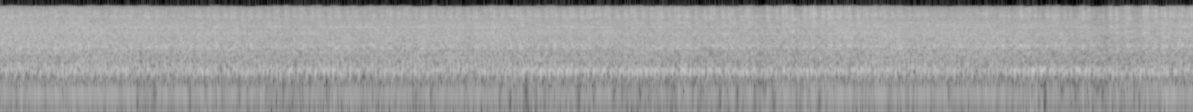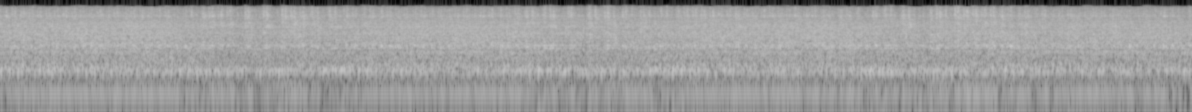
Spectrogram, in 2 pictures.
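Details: Briggs Intek V-twin mower engine, cold, on full choke after valve lash adjustment and an oil change: starts easily without starting fluid and runs loud and even with a steady low drone, no surging or hunting. Previously hard-starting and surging.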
